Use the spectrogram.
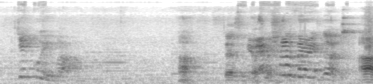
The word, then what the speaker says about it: Děkuji vám: How do you pronounce that? Děkuji vám. Děkuji vám.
